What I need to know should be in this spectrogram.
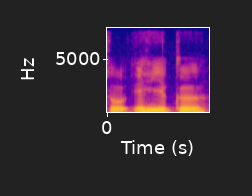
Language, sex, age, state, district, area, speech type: Punjabi, male, 18-30, Punjab, Amritsar, urban, spontaneous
